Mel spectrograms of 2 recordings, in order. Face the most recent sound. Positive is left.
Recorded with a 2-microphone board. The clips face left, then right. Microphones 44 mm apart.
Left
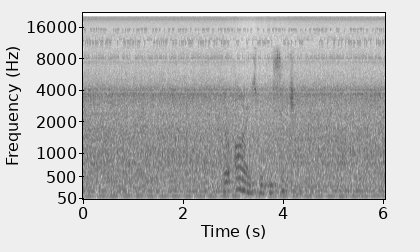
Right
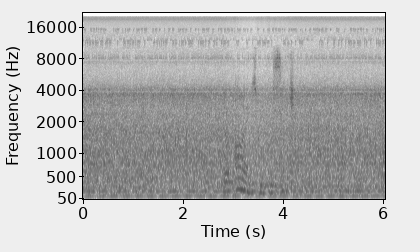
turn(degrees=15)  # may be behind; listen again after turning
